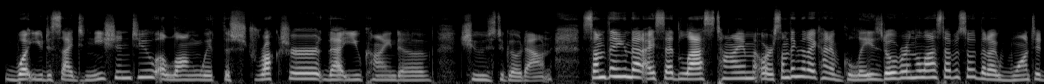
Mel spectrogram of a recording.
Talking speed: 225 wpm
